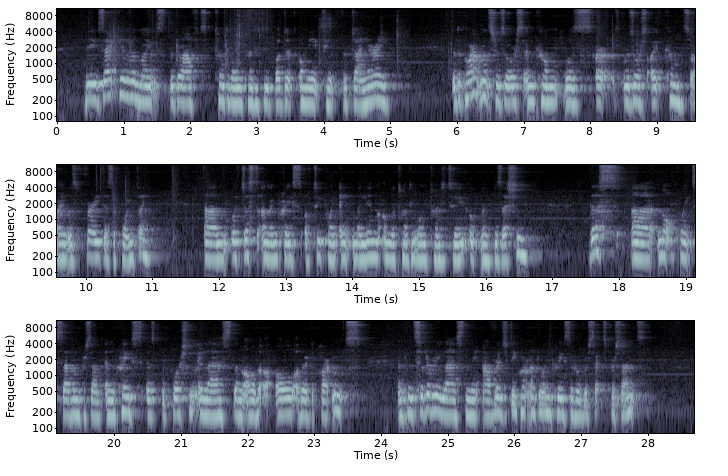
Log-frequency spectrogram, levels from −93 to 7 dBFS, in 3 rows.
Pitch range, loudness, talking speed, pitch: 175-190 Hz, -26 LUFS, 125 wpm, 180 Hz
